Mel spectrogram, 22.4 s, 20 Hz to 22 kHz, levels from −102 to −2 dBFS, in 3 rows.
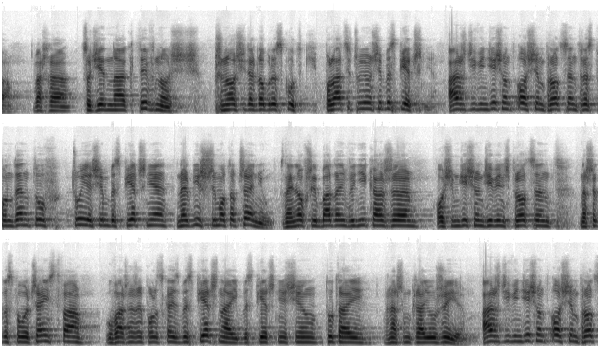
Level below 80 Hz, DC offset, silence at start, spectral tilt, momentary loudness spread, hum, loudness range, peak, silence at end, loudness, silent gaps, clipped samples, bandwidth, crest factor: -68 dBFS; under 0.1%; 0 s; -7 dB/octave; 7 LU; none; 2 LU; 0 dBFS; 0 s; -15 LUFS; none; under 0.1%; 8 kHz; 14 dB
